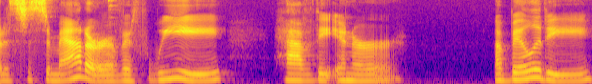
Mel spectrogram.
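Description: Her voice is resonant and fairly low for a woman, with ordinary pitch variation. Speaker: spiritual podcast host and reverend. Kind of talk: solo spiritual monologue; event promotion.

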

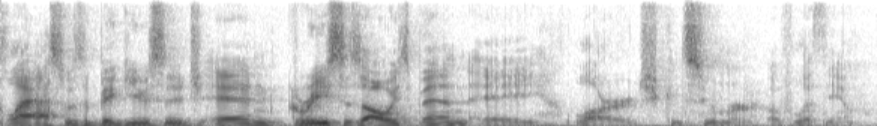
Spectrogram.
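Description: With an American accent, a man talks at a fairly slow pace with hardly any pauses, his fairly low voice showing ordinary pitch variation and big swings in loudness against audible room echo. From western New York State. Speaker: lithium industry consultant. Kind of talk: interview. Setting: studio.

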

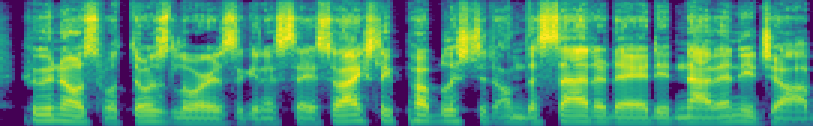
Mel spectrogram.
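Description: In a Norwegian accent, a man speaks at a very fast pace and medium pitch, recorded very cleanly with a silent background and a dry, close sound with no echo. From Norway. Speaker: podcast host, futurist and author. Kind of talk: interview conversation.

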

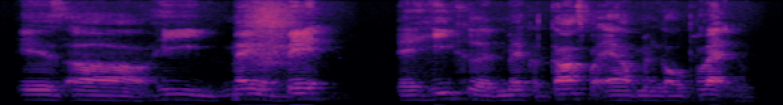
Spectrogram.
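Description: A man at a moderate pace, with audible room echo. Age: 30s. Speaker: podcast co-host. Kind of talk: casual debate chat.

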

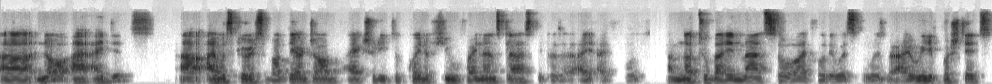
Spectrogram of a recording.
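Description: A man with a French accent at a fairly quick pace. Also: medium pitch for a man, ordinary pitch variation. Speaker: restaurant owner. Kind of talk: casual interview over lunch. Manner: halting, with fillers and repeats.

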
